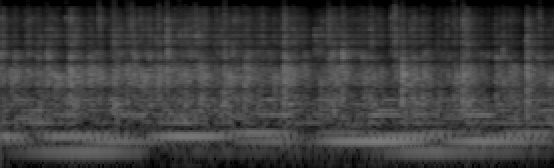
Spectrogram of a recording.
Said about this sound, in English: If you are clapping, you do it better.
